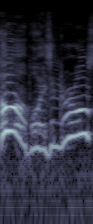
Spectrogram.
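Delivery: very high, loud, squeaky light falsetto. Recapping a falsetto lesson for listeners: Mickey Mouse voice. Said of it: "kind of like you're talking like Mickey Mouse".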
